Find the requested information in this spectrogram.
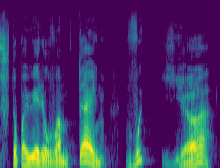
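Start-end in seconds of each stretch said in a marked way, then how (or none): none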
